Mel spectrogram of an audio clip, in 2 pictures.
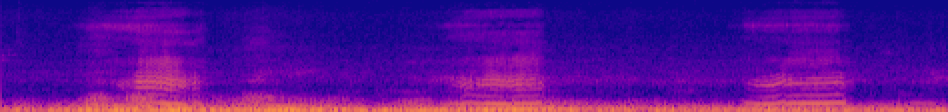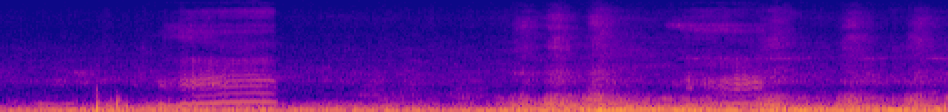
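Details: Rhythmic snorting snores with a nasal, whistling tone from a sleeping Shih Tzu after a bath, over a steady low background rumble; dog snoring.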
